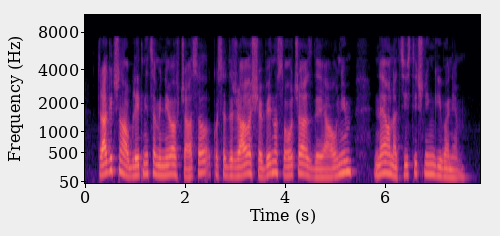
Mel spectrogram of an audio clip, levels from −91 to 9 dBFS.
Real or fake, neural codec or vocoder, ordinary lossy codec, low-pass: real; none; MP3, 48 kbps; 7.2 kHz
